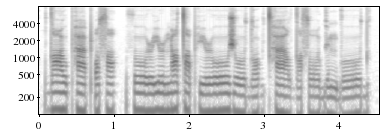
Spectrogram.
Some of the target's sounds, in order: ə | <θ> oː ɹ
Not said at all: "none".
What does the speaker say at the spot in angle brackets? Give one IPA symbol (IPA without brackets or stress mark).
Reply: θ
